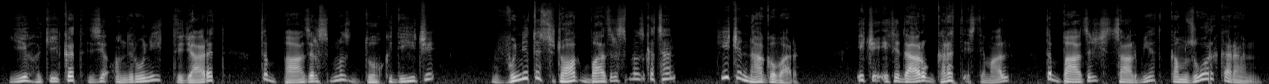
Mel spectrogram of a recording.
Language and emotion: Kashmiri, disgusted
